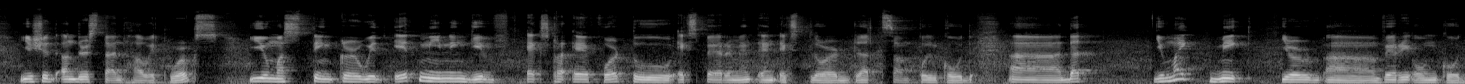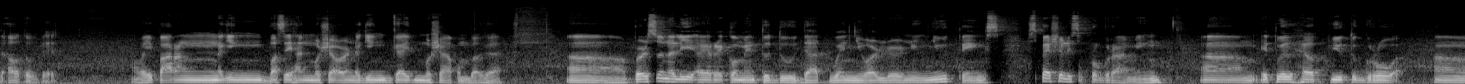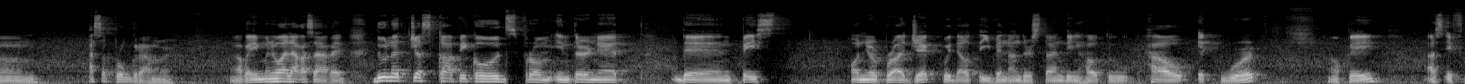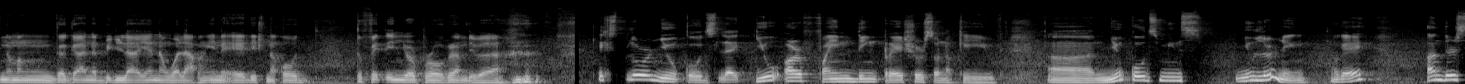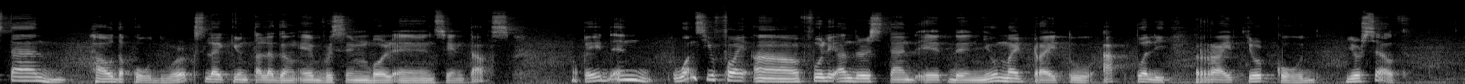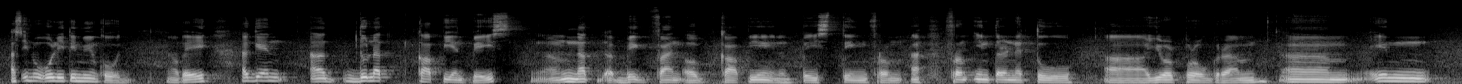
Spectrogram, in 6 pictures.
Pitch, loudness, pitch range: 105 Hz, -22 LUFS, 95-125 Hz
